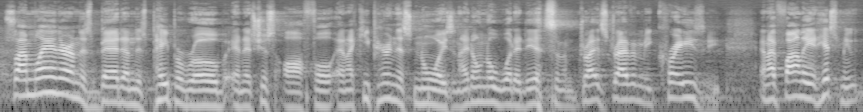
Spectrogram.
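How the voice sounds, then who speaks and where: A man doing stand-up storytelling, acting out the people in his story with sudden high yelps. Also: brisk, slight background noise. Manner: animated, acts out characters with high yelps. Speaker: stand-up comedian. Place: live stage before an audience. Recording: live hall with crowd laughter.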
